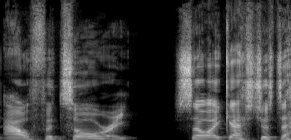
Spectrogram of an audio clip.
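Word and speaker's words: AlphaTauri: least seven pronunciations but he seemed to be hovering around alpha Towery rather than alpha Tory so I guess just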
